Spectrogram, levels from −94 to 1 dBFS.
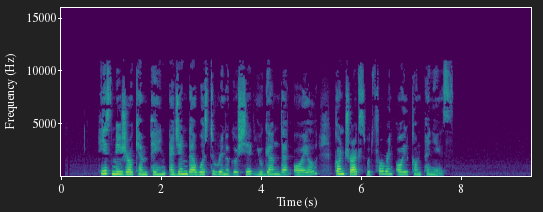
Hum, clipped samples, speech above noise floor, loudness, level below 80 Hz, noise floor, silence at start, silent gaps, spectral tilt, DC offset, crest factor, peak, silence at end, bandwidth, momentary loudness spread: none; under 0.1%; 50 dB; -25 LUFS; -78 dBFS; -74 dBFS; 0.8 s; none; -5 dB/octave; under 0.1%; 20 dB; -6 dBFS; 1.65 s; 11 kHz; 13 LU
